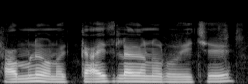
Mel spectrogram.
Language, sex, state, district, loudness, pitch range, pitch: Bengali, male, West Bengal, Cooch Behar, -16 LUFS, 120-140 Hz, 130 Hz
